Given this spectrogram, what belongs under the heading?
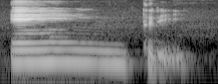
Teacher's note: if you touch your nose you see that it vibrates a lot when you say the word entry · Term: nasal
